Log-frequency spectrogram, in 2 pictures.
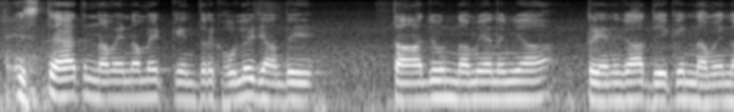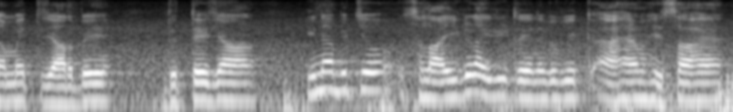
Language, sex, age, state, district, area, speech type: Punjabi, male, 30-45, Punjab, Kapurthala, urban, spontaneous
